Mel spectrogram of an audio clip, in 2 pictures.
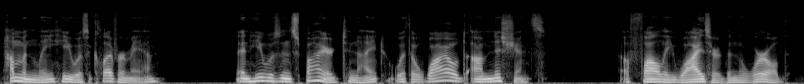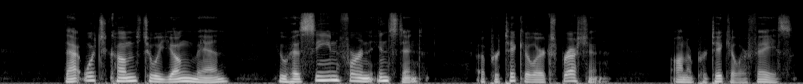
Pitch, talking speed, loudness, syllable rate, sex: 125 Hz, 155 wpm, -20 LUFS, 5.0 syllables/s, male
